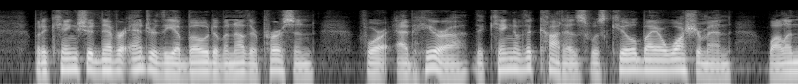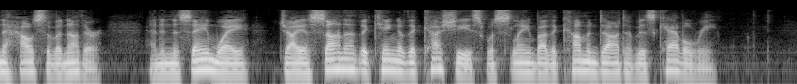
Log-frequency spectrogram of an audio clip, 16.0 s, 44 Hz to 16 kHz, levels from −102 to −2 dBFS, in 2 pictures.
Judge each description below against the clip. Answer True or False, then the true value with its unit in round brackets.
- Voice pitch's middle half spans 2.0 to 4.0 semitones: False (5.3 semitones)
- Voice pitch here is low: True (100 Hz)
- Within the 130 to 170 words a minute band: False (180 wpm)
